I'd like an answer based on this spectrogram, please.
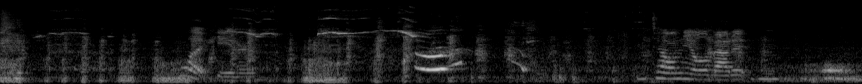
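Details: Household dogs join in a group howl started by one missing her owner; a clear high bending howl, then a quavering, wobbling howl later, among grumbling vocal noises and human speech.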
